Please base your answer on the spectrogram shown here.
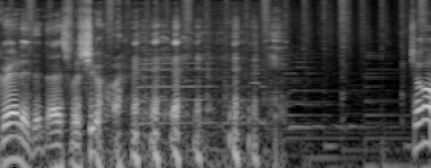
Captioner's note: laughs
